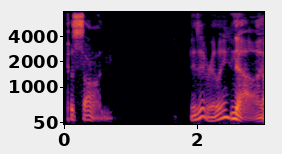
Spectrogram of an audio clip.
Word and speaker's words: Passan: Um I'm going to read just these uh this quick little blurb from uh Jeff Passen in his ESPN article. Uh it's pronounced Passan.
